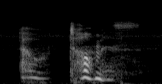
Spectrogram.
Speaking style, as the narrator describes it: she breathed shakily

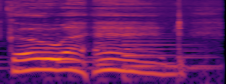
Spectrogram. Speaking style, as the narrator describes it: growled Budhuraj

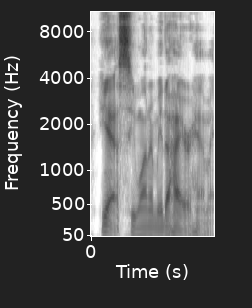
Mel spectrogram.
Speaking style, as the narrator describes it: answered Epps

